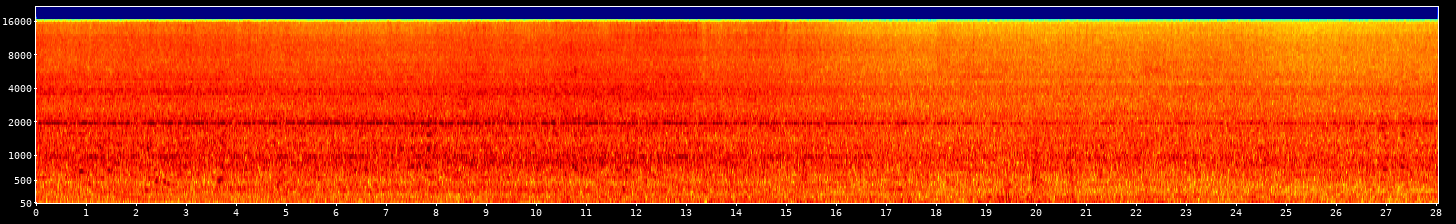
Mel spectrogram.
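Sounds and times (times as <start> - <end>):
thin steady high tone: 0.0 - 20.0
train rolling low rumble: 0.0 - 28.0.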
